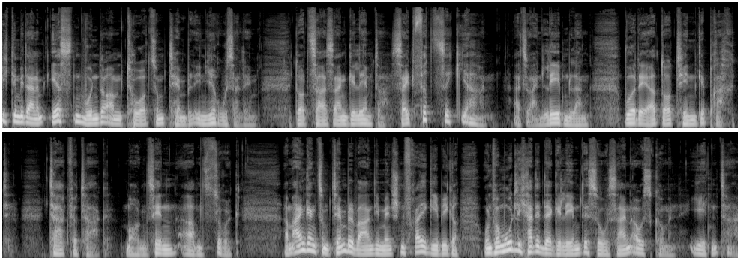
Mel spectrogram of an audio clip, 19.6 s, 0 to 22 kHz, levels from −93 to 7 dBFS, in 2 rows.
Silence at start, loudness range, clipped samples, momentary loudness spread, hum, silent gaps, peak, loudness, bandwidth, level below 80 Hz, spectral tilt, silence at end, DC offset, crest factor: 0 s; 7 LU; under 0.1%; 16 LU; none; none; 0 dBFS; -17 LUFS; 19 kHz; -38 dBFS; -5.5 dB/octave; 0 s; under 0.1%; 18 dB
